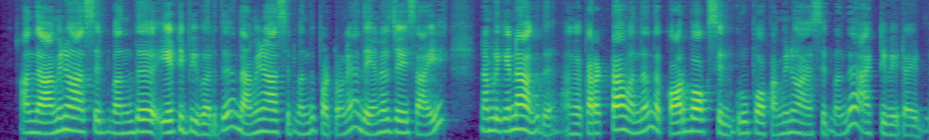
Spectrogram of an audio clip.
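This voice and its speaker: A woman with medium pitch and an ordinary speaking voice. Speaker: biology teacher. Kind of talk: online lecture.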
